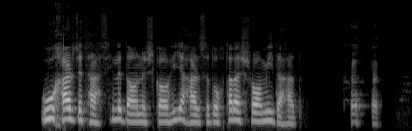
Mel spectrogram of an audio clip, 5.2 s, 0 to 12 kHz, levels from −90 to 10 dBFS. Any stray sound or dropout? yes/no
yes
